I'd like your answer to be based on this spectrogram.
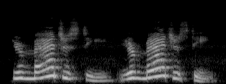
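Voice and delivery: high, loud calls from afar; chorus of servants calling Your Majesty. Acted. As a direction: call out urgently across the garden.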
